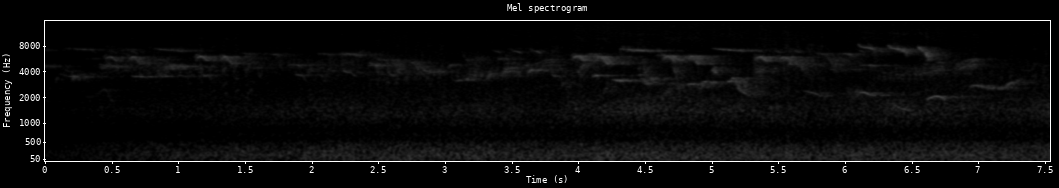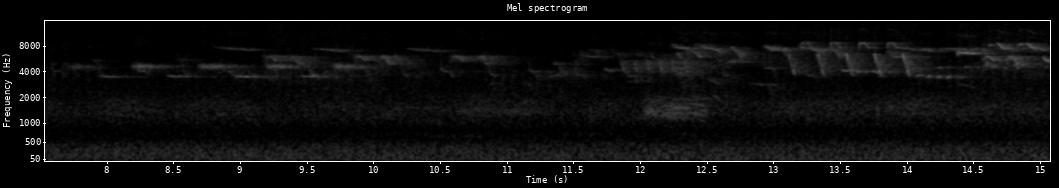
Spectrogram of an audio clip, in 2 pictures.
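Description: Faint birds chirping and twittering, many short quick notes, busier near the end, over a low steady background hiss.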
